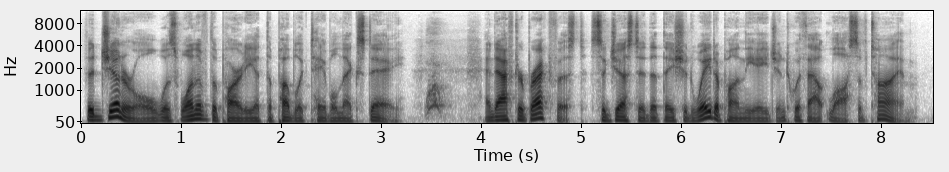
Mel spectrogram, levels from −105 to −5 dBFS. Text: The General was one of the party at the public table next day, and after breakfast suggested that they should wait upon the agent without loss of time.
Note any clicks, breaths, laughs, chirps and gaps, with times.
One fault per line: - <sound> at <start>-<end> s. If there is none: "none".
- bark at 3.4-3.7 s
